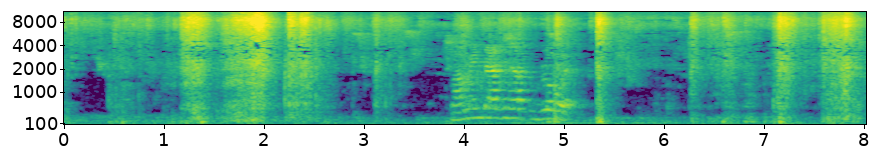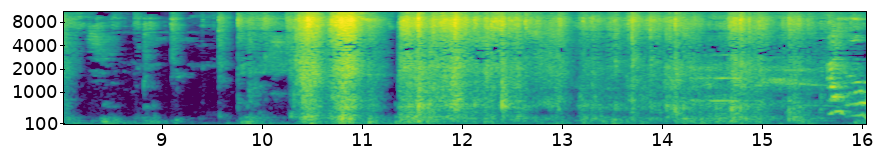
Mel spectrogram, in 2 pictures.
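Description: Wrapping paper rustles and crinkles close by.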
